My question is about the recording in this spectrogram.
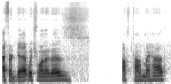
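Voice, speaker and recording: A man hosts a relaxed podcast over voice chat and keeps stumbling and restarting mid-sentence. His voice sits at an ordinary middle pitch for a man, recorded close and dry with no room sound. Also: normal speed, dry recording, low-quality recording. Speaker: podcast host. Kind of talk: casual chat. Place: home, on voice chat. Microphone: desk mic over voice chat.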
